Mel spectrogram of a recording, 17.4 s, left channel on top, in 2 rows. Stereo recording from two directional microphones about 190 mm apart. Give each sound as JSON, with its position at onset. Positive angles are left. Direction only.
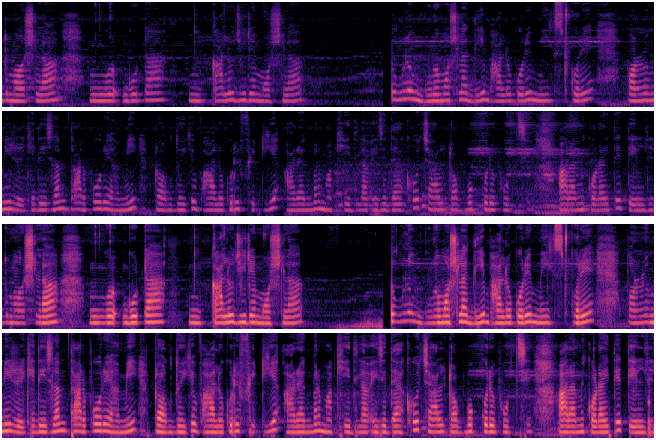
{"t": 0.2, "sound": "speech", "side_deg": -45}
{"t": 5.3, "sound": "speech", "side_deg": -10}
{"t": 5.9, "sound": "speech", "side_deg": -45}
